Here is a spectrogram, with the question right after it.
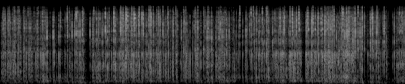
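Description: Fingernails scratch and rub across the plastic bristles of a black pet brush, held face-on. The result is a dense, continuous, bright scratchy rustle, almost entirely high-pitched with no low end, with brief dips between strokes.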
